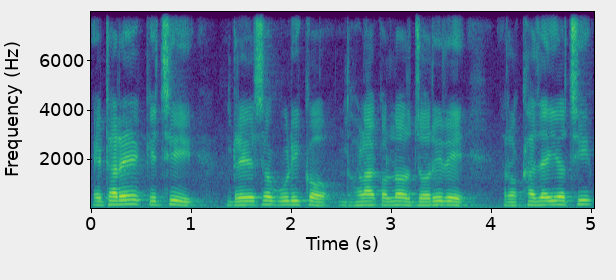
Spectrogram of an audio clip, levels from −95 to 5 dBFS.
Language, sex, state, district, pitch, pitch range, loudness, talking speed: Odia, male, Odisha, Nuapada, 145 Hz, 140-155 Hz, -16 LUFS, 95 wpm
